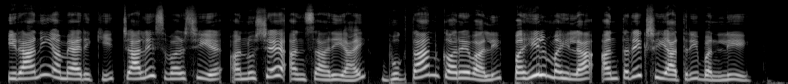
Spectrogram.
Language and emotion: Maithili, neutral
